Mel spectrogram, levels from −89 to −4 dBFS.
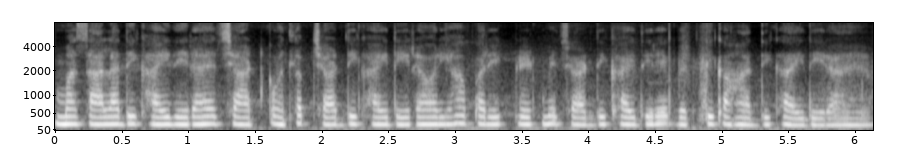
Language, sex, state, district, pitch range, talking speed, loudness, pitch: Hindi, female, Chhattisgarh, Bilaspur, 195-205 Hz, 305 wpm, -15 LUFS, 200 Hz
